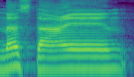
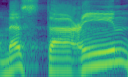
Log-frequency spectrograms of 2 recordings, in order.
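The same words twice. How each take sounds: First: The long i vowel is mixed with an a sound. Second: The long i vowel sounds pure.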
